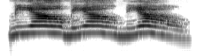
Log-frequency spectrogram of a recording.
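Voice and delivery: high meowing; cat meowing. Pretend. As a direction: meow like a kitten. Cat sound in kids' rhyme.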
